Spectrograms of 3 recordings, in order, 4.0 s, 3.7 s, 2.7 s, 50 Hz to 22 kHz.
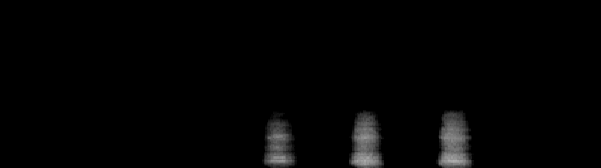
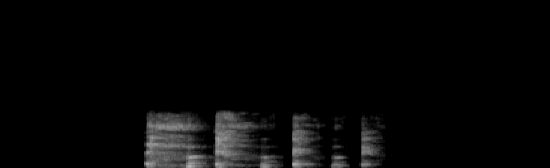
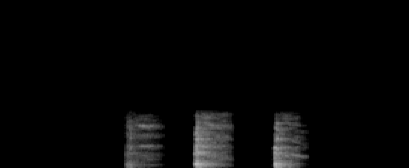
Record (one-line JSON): {"exhalation_length": "4.0 s", "exhalation_amplitude": 14054, "exhalation_signal_mean_std_ratio": 0.25, "cough_length": "3.7 s", "cough_amplitude": 16496, "cough_signal_mean_std_ratio": 0.32, "three_cough_length": "2.7 s", "three_cough_amplitude": 27321, "three_cough_signal_mean_std_ratio": 0.22, "survey_phase": "alpha (2021-03-01 to 2021-08-12)", "age": "45-64", "gender": "Female", "wearing_mask": "No", "symptom_cough_any": true, "symptom_fatigue": true, "symptom_fever_high_temperature": true, "symptom_headache": true, "symptom_change_to_sense_of_smell_or_taste": true, "smoker_status": "Never smoked", "respiratory_condition_asthma": false, "respiratory_condition_other": false, "recruitment_source": "Test and Trace", "submission_delay": "1 day", "covid_test_result": "Positive", "covid_test_method": "RT-qPCR", "covid_ct_value": 16.6, "covid_ct_gene": "ORF1ab gene", "covid_ct_mean": 17.2, "covid_viral_load": "2200000 copies/ml", "covid_viral_load_category": "High viral load (>1M copies/ml)"}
